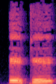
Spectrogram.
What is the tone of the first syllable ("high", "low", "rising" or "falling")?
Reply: falling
